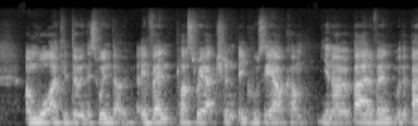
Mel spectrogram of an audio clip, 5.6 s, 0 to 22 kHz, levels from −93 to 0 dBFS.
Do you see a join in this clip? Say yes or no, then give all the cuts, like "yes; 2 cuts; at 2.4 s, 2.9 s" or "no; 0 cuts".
yes; 1 cut; at 1.8 s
